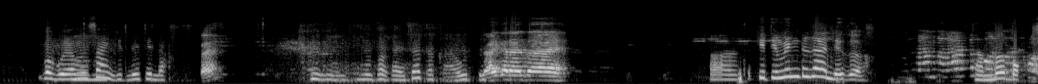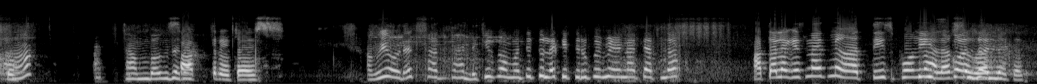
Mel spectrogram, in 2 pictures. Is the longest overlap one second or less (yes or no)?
yes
